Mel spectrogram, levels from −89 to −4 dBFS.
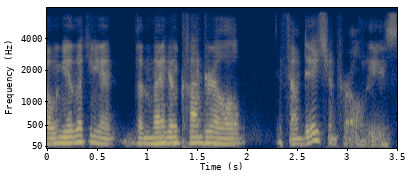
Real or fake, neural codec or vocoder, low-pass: fake; codec, 16 kHz, 1 kbps, FreqCodec, smaller model; 7.2 kHz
